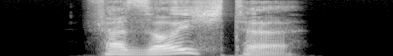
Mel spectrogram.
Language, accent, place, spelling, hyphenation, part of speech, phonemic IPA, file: German, Germany, Berlin, verseuchte, ver‧seuch‧te, verb, /fɛɐ̯ˈzɔʏ̯çtə/, De-verseuchte.ogg
- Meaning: inflection of verseuchen: 1. first/third-person singular preterite 2. first/third-person singular subjunctive II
